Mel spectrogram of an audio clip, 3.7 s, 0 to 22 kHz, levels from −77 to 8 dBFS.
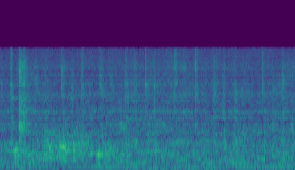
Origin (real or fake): fake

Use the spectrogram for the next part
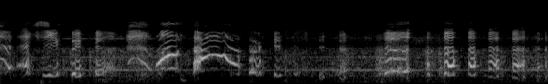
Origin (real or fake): real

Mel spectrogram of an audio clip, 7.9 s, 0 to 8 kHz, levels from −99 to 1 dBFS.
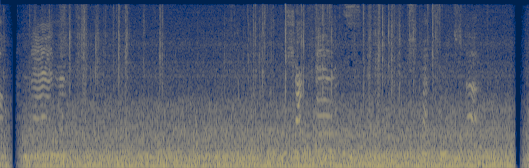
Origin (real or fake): real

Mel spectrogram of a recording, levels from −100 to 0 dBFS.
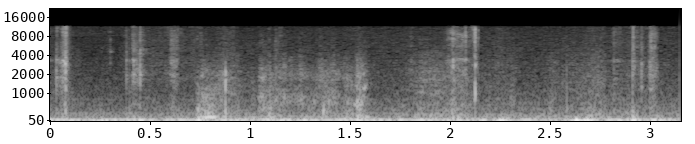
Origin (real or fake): fake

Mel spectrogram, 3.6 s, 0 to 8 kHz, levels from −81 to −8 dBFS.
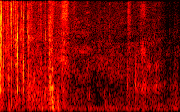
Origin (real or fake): real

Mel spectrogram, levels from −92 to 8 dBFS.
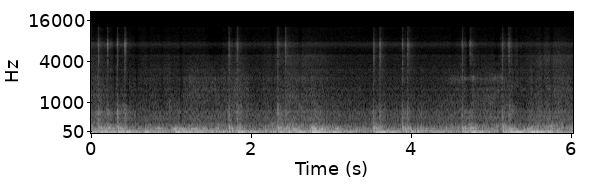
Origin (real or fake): fake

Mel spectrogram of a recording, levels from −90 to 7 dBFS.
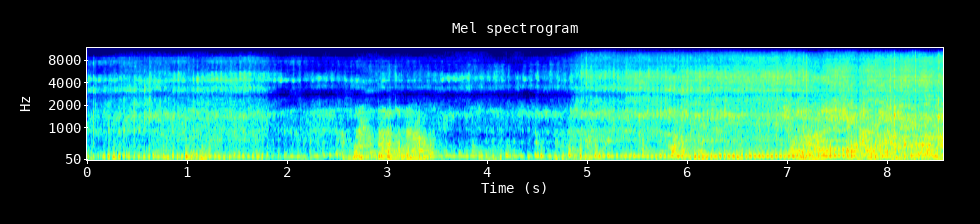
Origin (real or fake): fake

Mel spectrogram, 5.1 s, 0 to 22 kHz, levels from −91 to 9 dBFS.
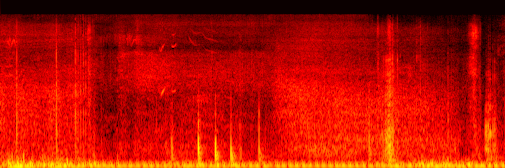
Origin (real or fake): real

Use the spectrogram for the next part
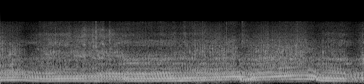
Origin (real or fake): fake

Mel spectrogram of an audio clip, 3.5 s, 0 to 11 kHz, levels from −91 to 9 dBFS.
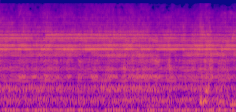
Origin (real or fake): fake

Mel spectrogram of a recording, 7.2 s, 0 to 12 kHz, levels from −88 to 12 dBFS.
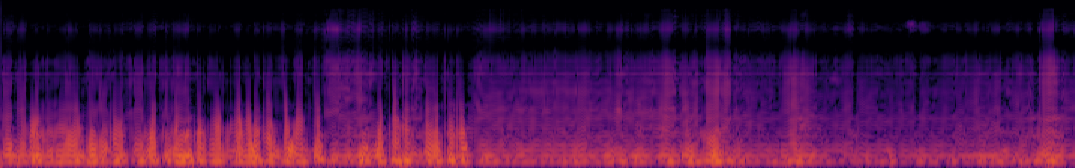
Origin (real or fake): fake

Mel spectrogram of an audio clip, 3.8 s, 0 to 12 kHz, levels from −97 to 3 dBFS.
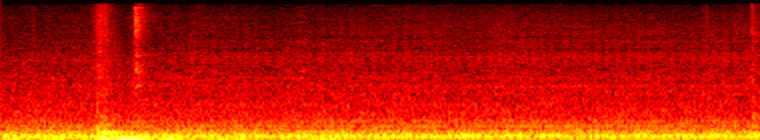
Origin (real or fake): real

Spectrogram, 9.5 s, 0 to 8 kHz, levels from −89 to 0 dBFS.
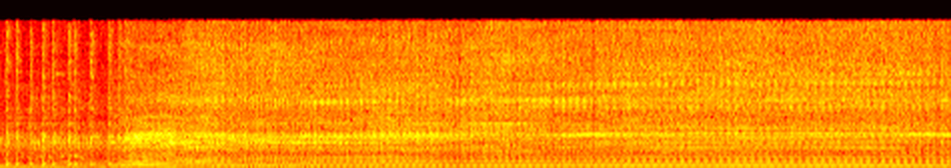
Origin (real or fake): fake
